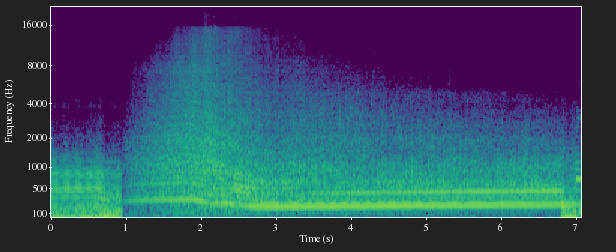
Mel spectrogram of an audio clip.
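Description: Racing video game car engine, a steady synthetic whine that drops in pitch after a gear change and then holds a loud, even drone, with a brief engine burble at the start and end.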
